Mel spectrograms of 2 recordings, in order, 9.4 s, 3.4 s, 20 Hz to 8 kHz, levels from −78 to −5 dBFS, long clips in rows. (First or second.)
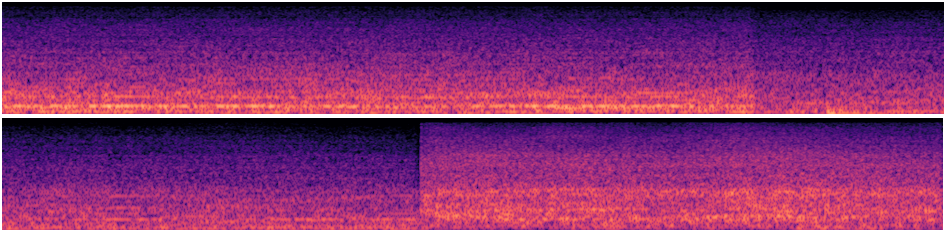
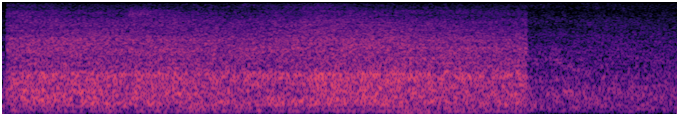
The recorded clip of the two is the second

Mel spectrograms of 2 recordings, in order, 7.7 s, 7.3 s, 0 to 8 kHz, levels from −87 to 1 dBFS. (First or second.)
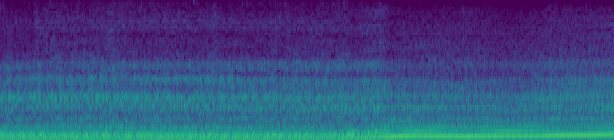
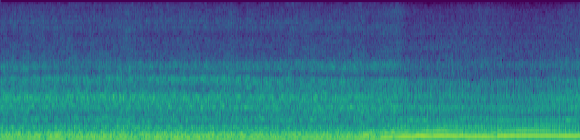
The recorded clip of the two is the first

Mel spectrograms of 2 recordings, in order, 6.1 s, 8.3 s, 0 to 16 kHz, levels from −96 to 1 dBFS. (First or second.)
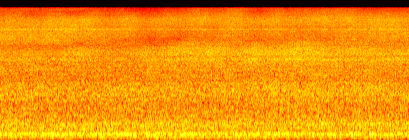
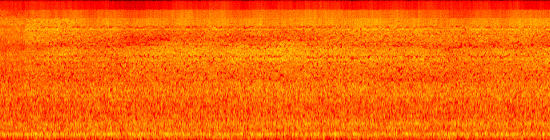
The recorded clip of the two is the second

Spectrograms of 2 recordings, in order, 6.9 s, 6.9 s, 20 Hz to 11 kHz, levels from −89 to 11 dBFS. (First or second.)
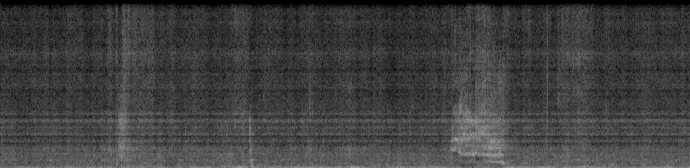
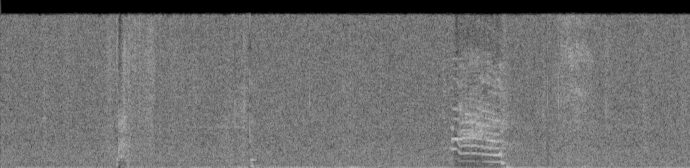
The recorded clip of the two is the second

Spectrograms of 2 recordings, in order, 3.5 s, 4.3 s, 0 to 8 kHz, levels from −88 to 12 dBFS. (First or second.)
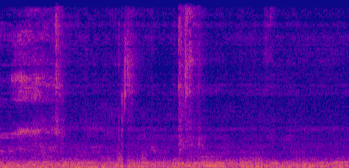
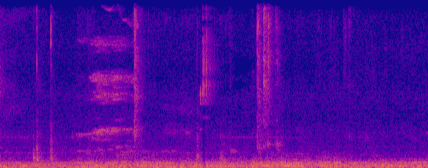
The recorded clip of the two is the second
